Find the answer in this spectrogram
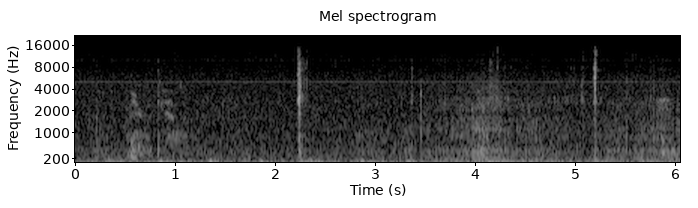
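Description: Casting with a spinning rod and reel. Two sharp clicks about three seconds apart, the first the louder, fit the reel's bail being flipped open and snapped shut around the cast. A short soft swish falls between the clicks, over low handling rumble on the chest-mounted microphone.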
